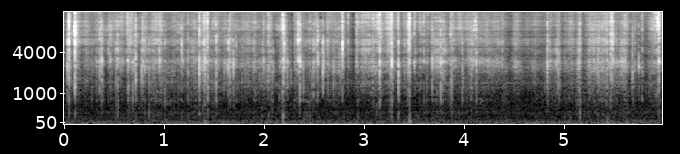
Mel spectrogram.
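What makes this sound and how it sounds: A thermal paper receipt, rolled into a small tube, is twisted and squeezed between fingertips. It makes quiet, dense, bright crinkling and crackling, with sharp little ticks and almost no low end throughout.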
